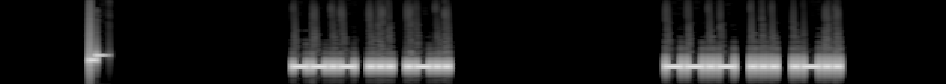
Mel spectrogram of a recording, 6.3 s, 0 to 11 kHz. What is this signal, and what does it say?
Morse code, heard as a keyed tone, about 33 wpm, 700 Hz. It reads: QSL QSL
